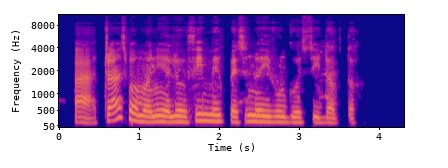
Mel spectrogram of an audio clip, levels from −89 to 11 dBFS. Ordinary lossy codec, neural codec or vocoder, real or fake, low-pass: none; none; real; none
